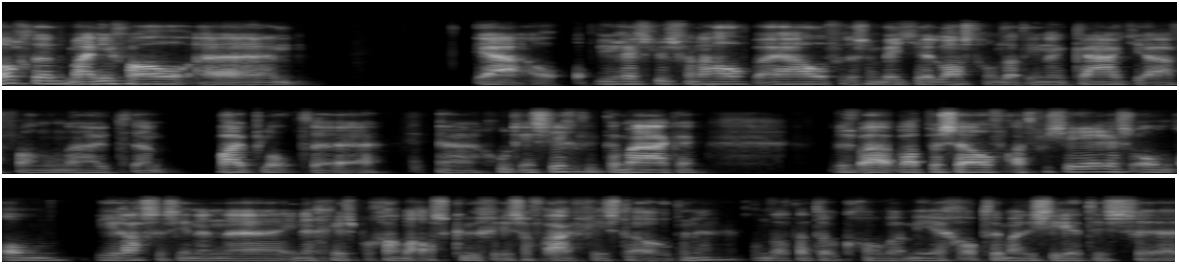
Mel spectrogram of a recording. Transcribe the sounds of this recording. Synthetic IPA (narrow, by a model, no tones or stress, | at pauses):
ɔnɔxtəntmaɹɪnivəɔlˠə̰ | ja̰ɔp̚diresolytt͡sifɔndəɦɔlˠfbɛjɦɑlˠfətɪsənbɪtjəlɑstəxɔmdɔtɪnənkaːtəafɔnœɥtʰən | pajplɔtʰəjaχutɪnsɪxtələk̚təmaːkən | d̥øsʋaʋɔtʋəzɛlˠfa̰tfisɪːɾəɪsɔ̰mɔmdirɑsəsɪnənɪnənχɪsproxrɑma̰ɔ̰lˠskyχɪ̰sɔfa̰rχɪstəo̰wpənəɔmdɔt̚dɔtowkχʋoːnʋɔtmɪəɹχəɔ̰p̚tʰimalizɪəɹtɪs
